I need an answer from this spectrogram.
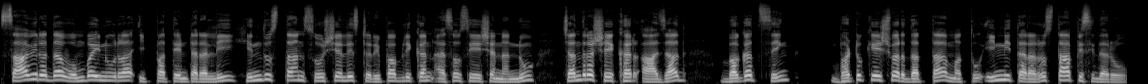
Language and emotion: Kannada, neutral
